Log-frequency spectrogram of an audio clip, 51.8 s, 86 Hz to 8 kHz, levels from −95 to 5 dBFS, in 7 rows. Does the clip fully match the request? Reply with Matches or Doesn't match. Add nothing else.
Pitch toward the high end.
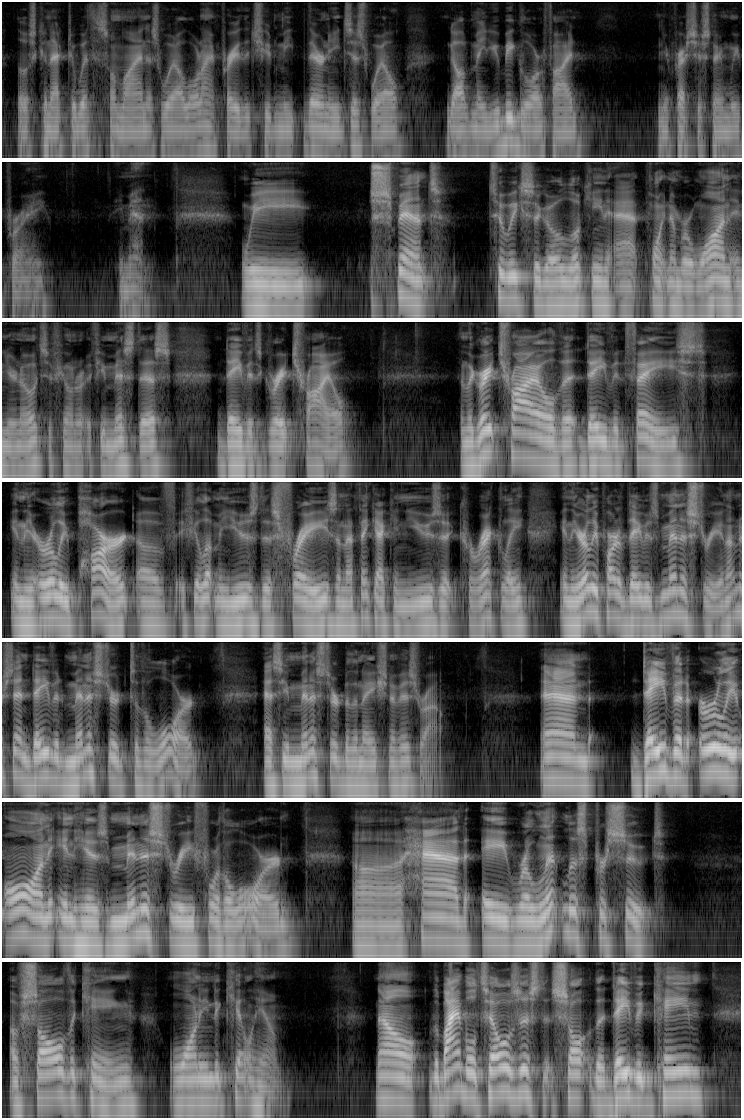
Doesn't match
